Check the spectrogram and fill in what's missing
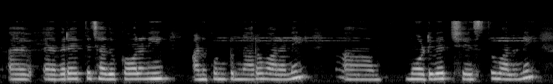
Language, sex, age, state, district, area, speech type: Telugu, female, 18-30, Telangana, Suryapet, urban, spontaneous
